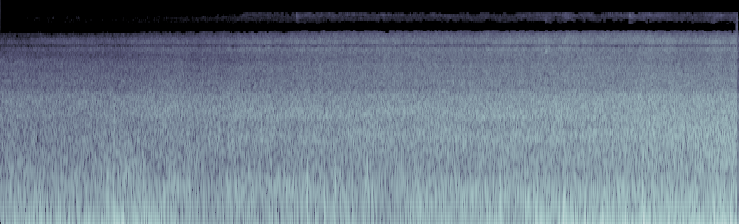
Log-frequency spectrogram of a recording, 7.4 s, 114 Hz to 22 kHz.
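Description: Jet engine rumble of an Airbus A380 landing, with wind buffeting the microphone. The rumble grows louder over the last few seconds and cuts off suddenly at the end.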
